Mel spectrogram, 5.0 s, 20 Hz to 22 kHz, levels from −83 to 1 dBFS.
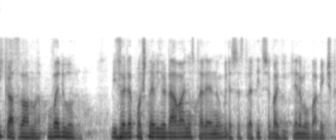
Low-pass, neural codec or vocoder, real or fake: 7.2 kHz; codec, 16 kHz, 1 kbps, FunCodec, trained on LibriTTS, 50 frames a second; fake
